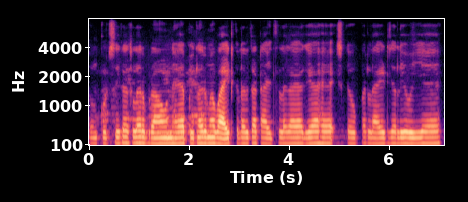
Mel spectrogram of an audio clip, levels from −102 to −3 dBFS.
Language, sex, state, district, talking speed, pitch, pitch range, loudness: Hindi, male, Jharkhand, Deoghar, 160 wpm, 130 Hz, 125-130 Hz, -17 LUFS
